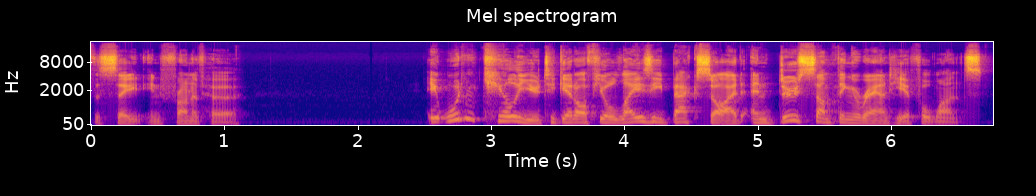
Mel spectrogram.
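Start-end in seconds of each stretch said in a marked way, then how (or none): 2.5-6.7 yelling. A narrator's reading. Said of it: "Patricia yelled".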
